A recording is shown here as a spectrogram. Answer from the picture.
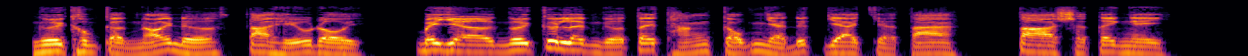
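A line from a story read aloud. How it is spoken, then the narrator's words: Angry. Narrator (Vietnamese): Tú Liên tức giận nói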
